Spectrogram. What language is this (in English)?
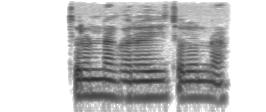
Bangla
